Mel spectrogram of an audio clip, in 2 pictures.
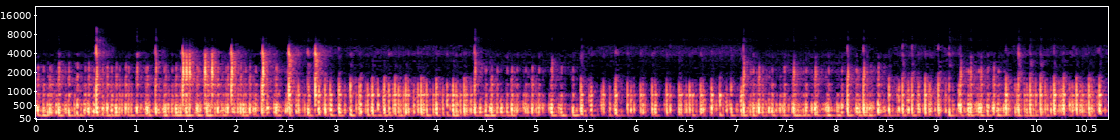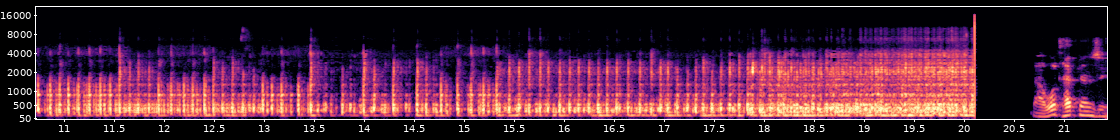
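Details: Needle EMG recording from a real patient: dense, rapid crackling and thumping of normal motor unit potentials firing (duration ≤50 ms, amplitude ≤2 mV, fewer than five phases).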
